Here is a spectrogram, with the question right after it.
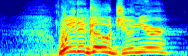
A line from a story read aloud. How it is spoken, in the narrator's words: Junior's mother hollers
